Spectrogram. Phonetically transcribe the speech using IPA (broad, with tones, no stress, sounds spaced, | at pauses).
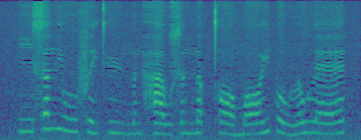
iː˨ s ɐ˥ n j uː˨ f e˨˩ j t̪ʰ yː˨˩ ŋ ɵ˨˩ n h aː˨˩ w s ɵ˨ n n̪ ɐ˧ p̚ t̪ʰ ɔː˨˩ m ɔː˨˥ j p o˨˩ w l o˧ w l ɛː˨˧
